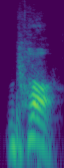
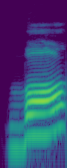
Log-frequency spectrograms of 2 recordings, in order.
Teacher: এভাবে দেখছিলাম আমরা, দেখো যদি আমরা বলি এভাবে মুখের কাছে নিয়ে বাতাস দিই, বাতাস বেশি হলে মহাপ্রাণ, কম হলে অল্প প্রাণ।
